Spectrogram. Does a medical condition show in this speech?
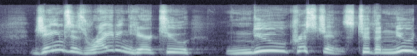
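No.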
